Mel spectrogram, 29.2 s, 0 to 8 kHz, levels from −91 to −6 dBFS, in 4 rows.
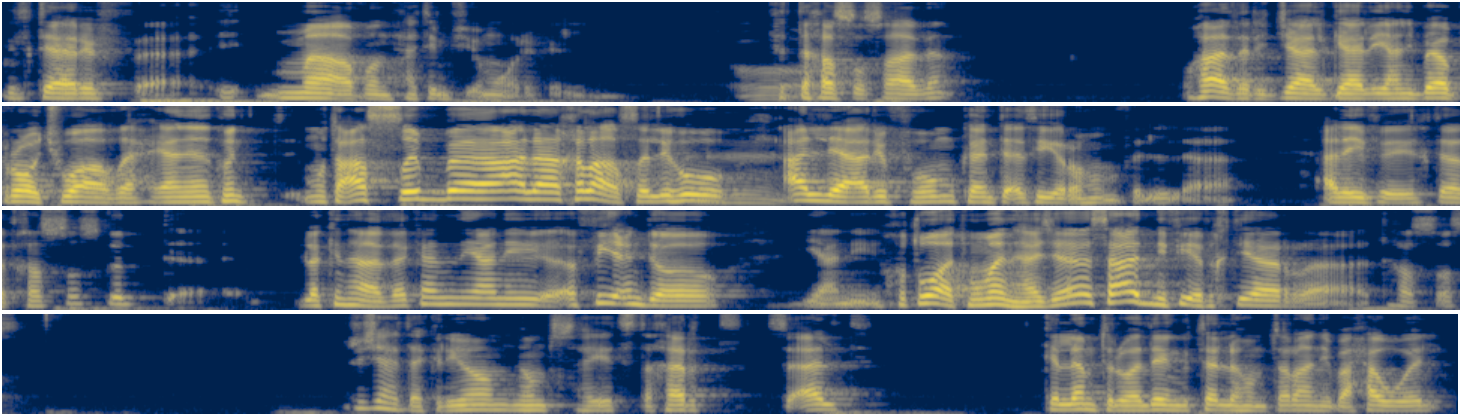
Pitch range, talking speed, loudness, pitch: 135-180 Hz, 125 wpm, -21 LUFS, 150 Hz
